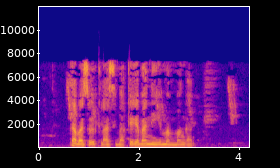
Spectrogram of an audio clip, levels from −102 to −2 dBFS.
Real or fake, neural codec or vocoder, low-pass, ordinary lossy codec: real; none; 7.2 kHz; AAC, 32 kbps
